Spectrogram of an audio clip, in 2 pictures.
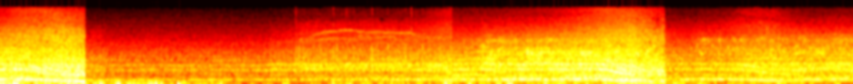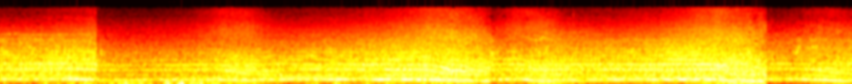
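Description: Stock cars roar through an all-star race, engines droning continuously with repeated falling pitch sweeps as cars pass and shift, loud and sustained without talking.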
